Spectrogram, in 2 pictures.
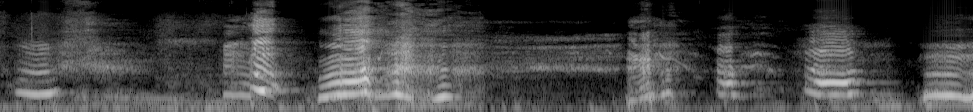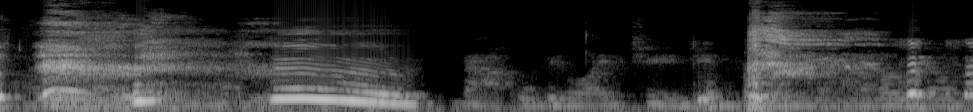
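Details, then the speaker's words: Young girl with repeated hiccups: her voice broken by short, abrupt hiccup sounds mixed with squeals and laughter. "My pretty little princess with man hiccups."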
